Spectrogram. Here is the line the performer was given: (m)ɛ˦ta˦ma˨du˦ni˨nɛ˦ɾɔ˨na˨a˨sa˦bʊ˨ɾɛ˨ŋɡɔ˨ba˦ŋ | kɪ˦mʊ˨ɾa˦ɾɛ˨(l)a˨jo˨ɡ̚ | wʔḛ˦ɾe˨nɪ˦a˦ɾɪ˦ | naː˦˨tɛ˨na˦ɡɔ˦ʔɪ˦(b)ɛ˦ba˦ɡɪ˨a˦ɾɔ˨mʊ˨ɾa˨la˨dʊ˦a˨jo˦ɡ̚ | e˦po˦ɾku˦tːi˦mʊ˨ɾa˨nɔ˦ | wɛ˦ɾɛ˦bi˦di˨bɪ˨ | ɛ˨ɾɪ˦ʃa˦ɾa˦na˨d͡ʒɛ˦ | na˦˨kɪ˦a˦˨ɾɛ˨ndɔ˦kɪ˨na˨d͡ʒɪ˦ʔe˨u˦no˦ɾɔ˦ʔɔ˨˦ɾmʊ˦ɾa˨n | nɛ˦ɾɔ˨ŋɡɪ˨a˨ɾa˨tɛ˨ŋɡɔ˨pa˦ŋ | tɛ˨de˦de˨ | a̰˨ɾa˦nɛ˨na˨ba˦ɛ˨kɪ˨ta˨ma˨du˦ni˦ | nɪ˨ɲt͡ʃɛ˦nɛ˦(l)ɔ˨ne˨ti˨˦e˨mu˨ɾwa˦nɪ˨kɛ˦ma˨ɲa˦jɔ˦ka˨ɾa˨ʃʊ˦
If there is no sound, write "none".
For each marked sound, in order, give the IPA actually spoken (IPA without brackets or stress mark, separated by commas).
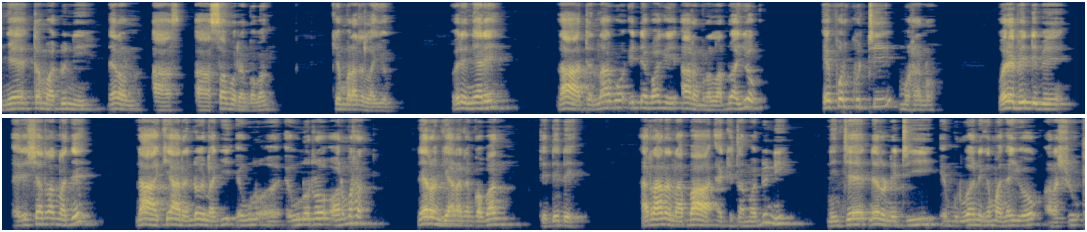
ɲ, l, d, ɾ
